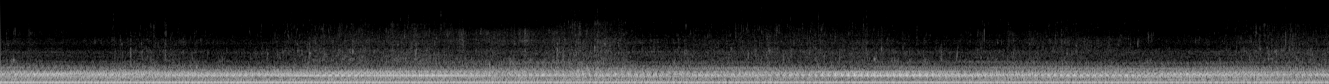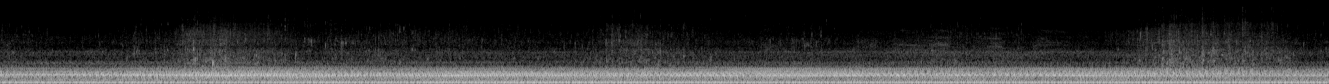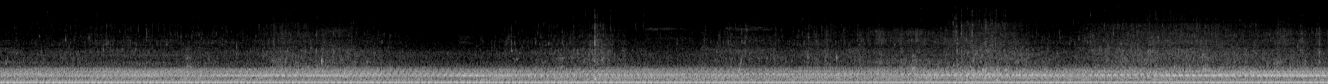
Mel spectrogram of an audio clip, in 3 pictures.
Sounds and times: Ferry leaving the harbour 0:00.0 - 0:39.8

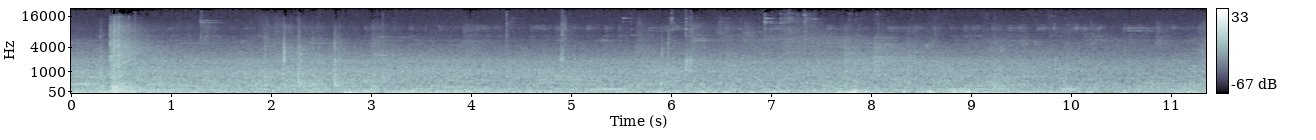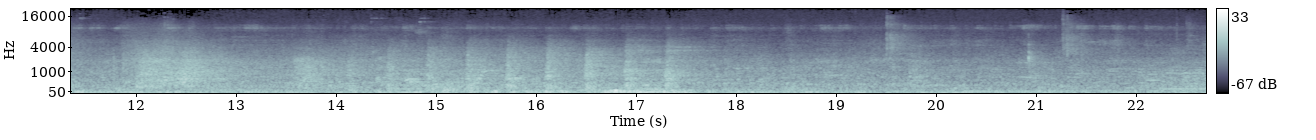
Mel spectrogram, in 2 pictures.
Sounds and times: street cleaning machine 0:09.2 - 0:15.3

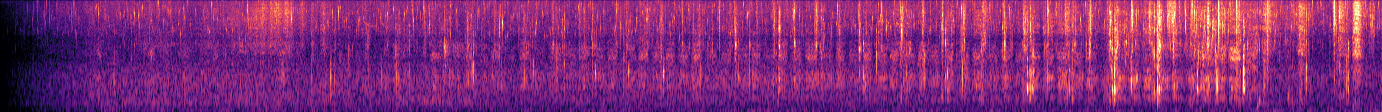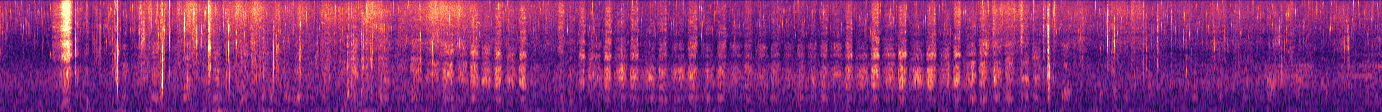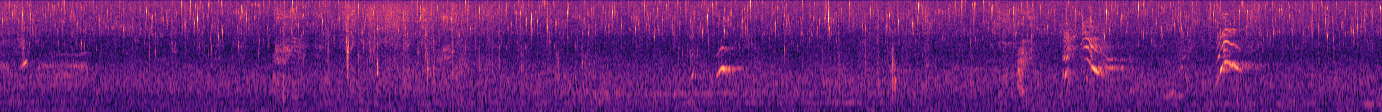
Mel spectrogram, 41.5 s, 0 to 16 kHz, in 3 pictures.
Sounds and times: Mud sound 0:01.0 - 0:21.4

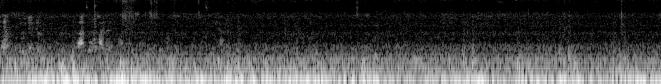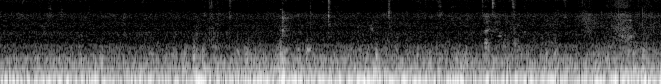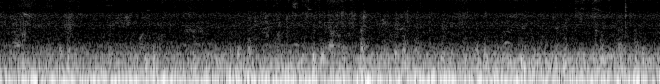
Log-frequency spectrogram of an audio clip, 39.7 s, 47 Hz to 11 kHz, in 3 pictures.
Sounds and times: Train compartment 0:00.0 - 0:39.6
Messages broadcast vehicle interior 0:24.6 - 0:27.4

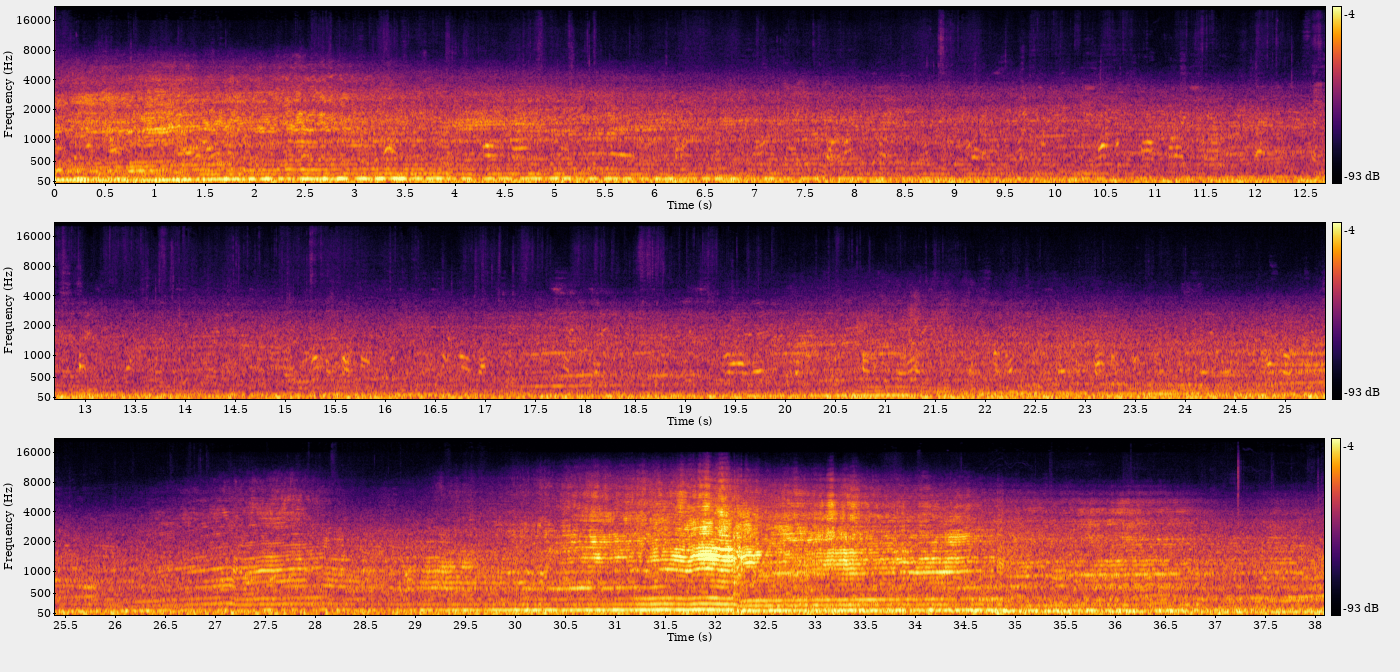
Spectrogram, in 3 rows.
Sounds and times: helicopters 0:00.0 - 0:30.3
moto grand prix 0:00.0 - 0:38.0

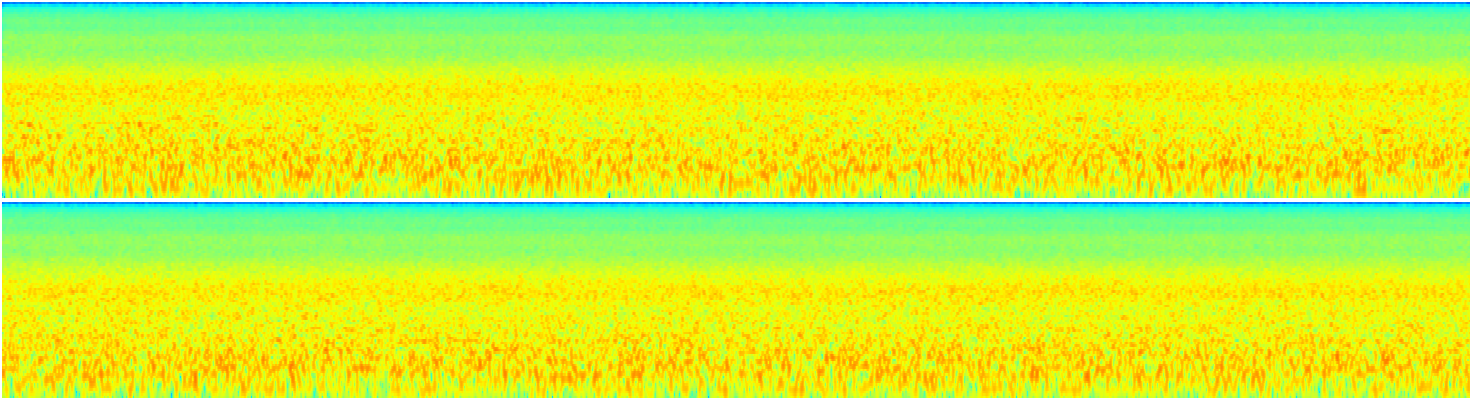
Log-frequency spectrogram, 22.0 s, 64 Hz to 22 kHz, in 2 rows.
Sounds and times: Waterfall 0:00.0 - 0:22.0

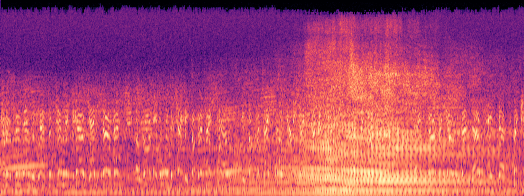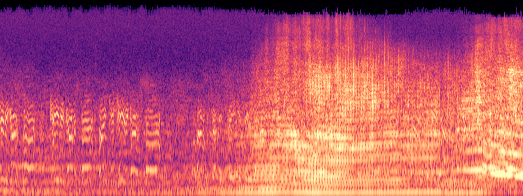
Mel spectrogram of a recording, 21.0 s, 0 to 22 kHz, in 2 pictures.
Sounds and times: World Superbikes 2003 ... Qualifying 0:00.0 - 0:20.9

